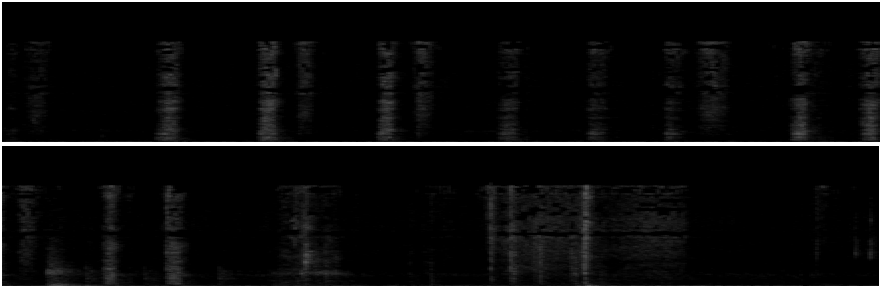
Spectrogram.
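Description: Fine-nib fountain pen scratching faintly across a paper pad as it draws a row of short strokes, about three a second. Two soft thumps, about five and seven seconds in.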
